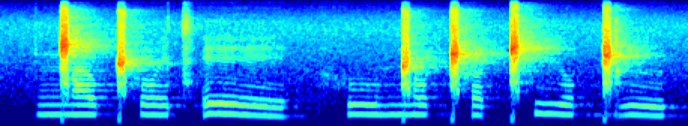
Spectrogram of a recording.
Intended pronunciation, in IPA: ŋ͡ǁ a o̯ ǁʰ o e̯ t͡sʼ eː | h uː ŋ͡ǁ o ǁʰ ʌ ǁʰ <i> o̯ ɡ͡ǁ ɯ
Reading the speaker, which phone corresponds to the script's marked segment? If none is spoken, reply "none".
i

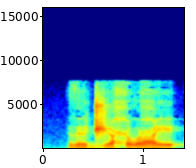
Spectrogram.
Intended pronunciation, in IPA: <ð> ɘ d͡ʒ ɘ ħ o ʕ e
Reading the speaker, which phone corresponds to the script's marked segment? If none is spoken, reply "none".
ð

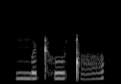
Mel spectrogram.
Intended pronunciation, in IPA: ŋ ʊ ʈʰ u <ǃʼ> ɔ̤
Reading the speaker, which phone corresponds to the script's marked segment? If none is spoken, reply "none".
ǃ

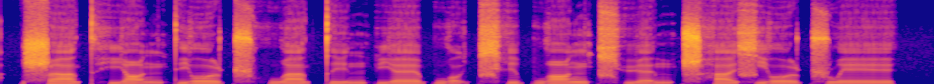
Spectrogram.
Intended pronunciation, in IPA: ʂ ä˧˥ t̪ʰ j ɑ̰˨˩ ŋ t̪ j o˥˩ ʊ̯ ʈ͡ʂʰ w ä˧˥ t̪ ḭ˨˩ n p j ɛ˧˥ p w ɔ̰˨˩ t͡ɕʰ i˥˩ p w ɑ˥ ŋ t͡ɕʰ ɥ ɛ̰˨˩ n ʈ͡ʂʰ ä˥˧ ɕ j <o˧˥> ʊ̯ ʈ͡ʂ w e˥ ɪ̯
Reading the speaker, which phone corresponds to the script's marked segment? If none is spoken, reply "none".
o˥˩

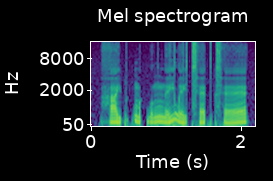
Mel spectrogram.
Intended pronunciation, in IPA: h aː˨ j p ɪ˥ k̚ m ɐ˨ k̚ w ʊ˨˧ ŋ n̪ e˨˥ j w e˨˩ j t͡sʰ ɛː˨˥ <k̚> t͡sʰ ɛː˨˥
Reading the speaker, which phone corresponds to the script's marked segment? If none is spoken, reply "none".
k̚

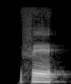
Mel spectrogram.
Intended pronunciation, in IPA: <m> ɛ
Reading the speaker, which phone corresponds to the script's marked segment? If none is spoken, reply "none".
f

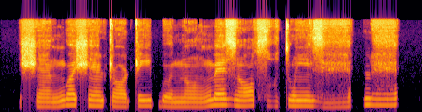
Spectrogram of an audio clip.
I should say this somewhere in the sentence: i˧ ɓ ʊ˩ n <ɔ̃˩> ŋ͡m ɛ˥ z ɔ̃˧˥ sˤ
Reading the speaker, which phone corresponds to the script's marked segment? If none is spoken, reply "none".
ɔ̃˩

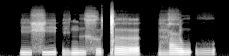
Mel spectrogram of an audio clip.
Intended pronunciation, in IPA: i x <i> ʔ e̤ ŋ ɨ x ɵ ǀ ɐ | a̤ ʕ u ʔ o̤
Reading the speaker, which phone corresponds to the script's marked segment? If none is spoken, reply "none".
i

